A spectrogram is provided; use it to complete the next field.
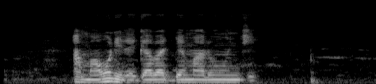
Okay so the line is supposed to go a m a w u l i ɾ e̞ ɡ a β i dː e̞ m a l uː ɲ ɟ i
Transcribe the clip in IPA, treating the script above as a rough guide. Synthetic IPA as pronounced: a m a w u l i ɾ e̞ ɡ a β a dː e̞ m a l uː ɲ ɟ i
